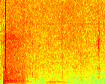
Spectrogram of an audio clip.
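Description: A sharp thump from the book being handled, loudest right at the start and fading within about half a second, followed by a softer brief rustle of paper about a second in.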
